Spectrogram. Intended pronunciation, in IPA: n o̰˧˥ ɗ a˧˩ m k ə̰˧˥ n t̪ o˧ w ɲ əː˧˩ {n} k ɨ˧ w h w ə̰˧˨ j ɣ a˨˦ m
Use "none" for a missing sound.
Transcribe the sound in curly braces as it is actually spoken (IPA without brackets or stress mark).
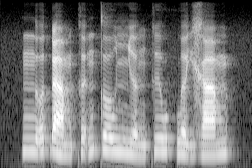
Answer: ŋ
